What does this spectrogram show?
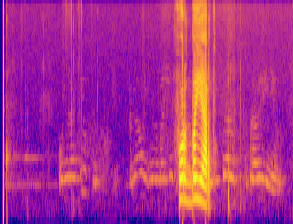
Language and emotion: Russian, neutral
